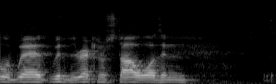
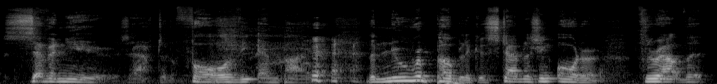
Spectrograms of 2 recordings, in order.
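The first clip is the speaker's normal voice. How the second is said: radio voice; slower than usual. Pretend. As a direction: read it like a movie trailer. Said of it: "Now do it like a radio voice".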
